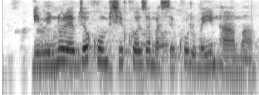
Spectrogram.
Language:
Kinyarwanda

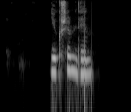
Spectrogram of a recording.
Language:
Mari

